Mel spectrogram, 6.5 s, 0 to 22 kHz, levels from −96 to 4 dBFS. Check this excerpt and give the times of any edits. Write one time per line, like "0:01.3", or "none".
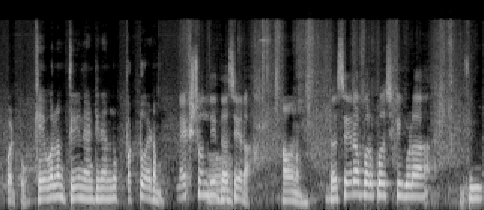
0:02.5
